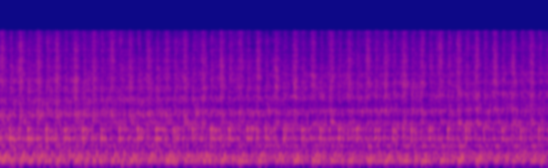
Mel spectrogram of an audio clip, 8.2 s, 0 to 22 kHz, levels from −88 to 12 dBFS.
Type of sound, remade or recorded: remade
